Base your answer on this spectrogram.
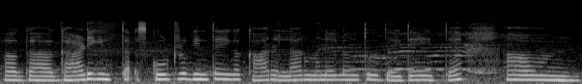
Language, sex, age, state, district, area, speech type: Kannada, female, 18-30, Karnataka, Mandya, rural, spontaneous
